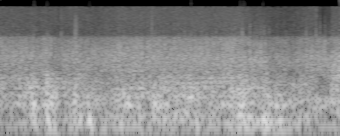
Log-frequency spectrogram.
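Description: nature, thunderstorm thunder

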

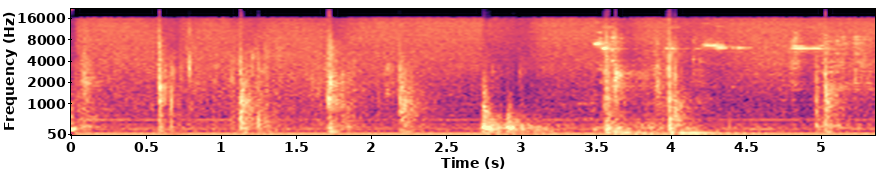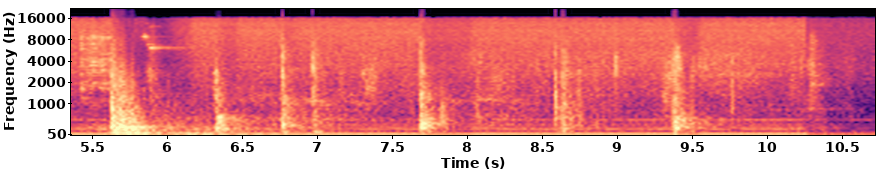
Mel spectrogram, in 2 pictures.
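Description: household object, front door opening

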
